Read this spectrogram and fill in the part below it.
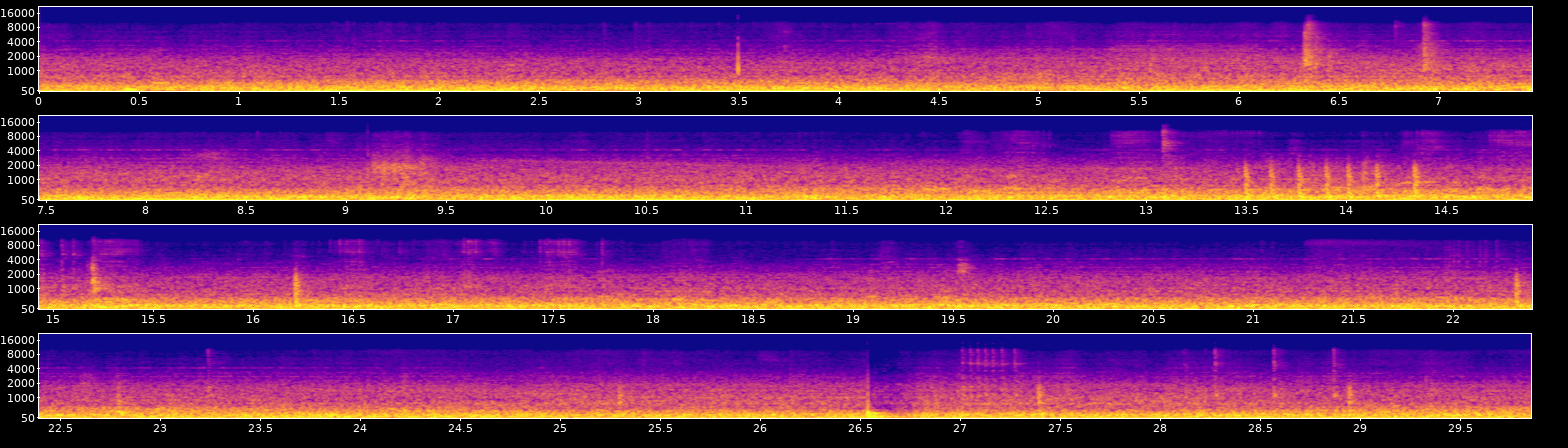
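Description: A train rumbles steadily along the track, heard from inside its cab.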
